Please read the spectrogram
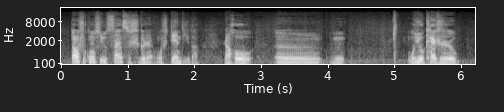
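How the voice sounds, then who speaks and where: At a moderate pace, a man with a medium pitch makes very wide pitch swings and pauses long and often. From Xinjiang, Altay. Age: 20s. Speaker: jade trader and livestream seller. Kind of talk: interview storytelling.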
